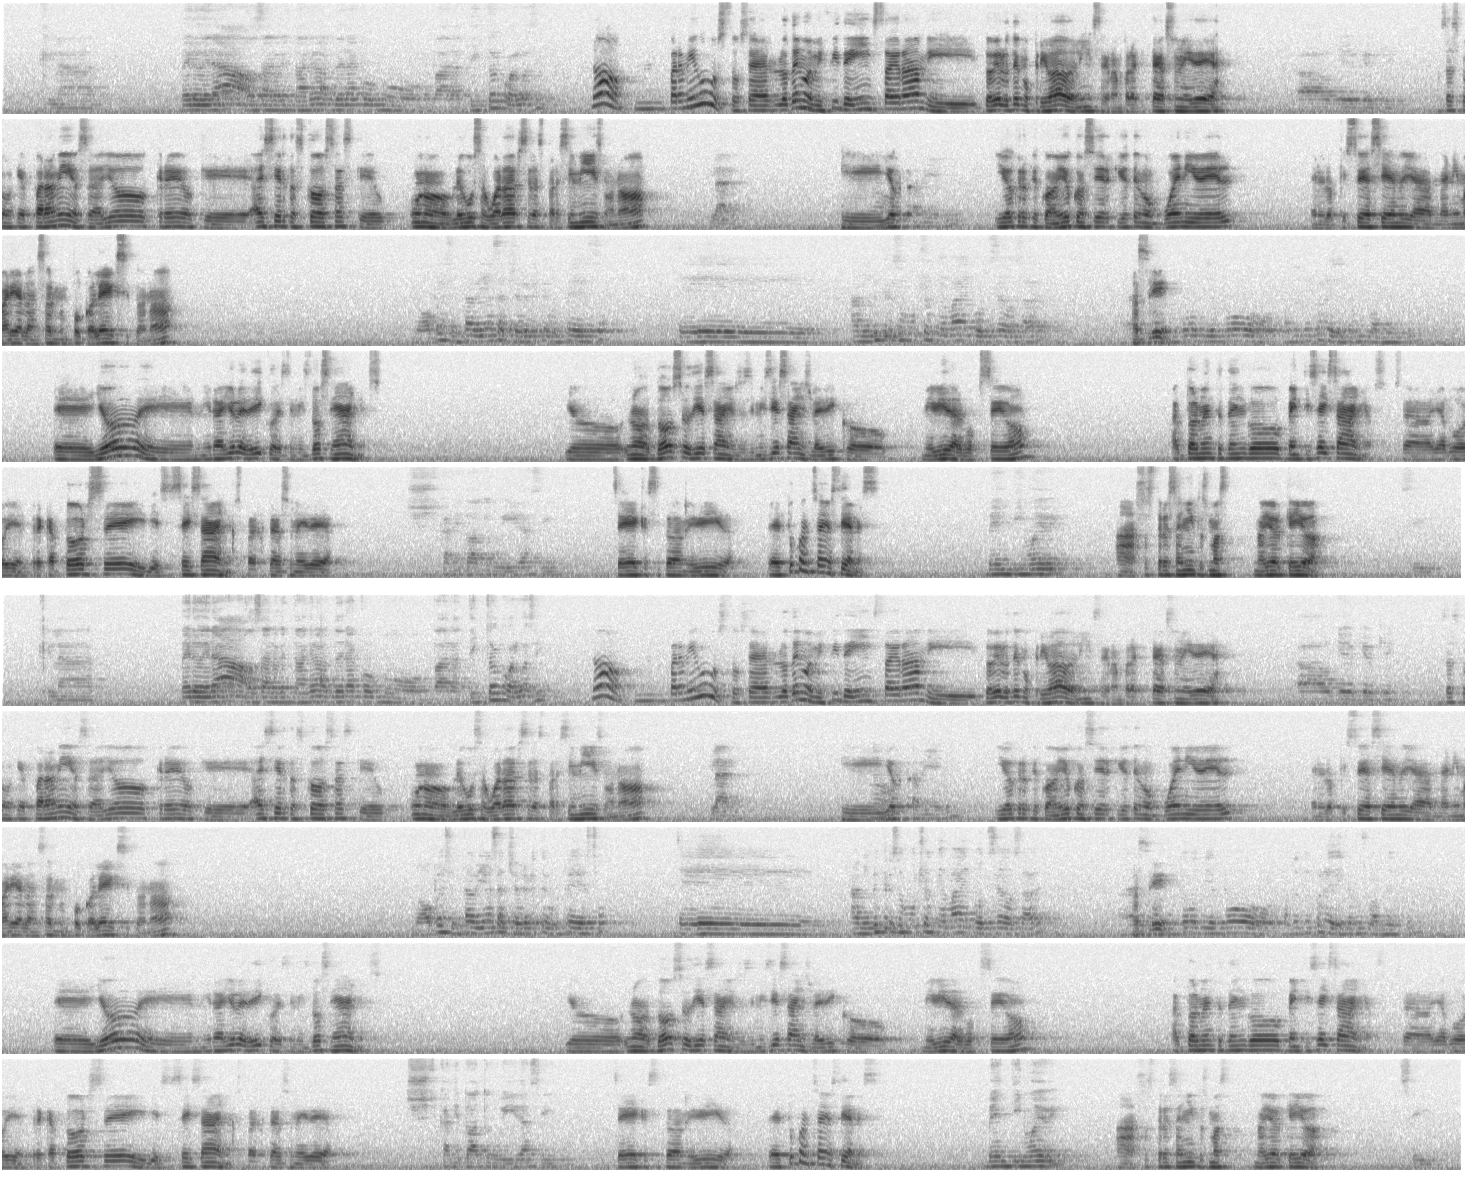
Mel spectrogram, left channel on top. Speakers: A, on the right; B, on the left.
A: claro. Pero era, o sea, lo que estabas grabando era como para TikTok o algo así.
B: No, mm, para mi gusto, o sea, lo tengo en mi feed de Instagram y todavía lo tengo privado en Instagram para que te hagas una idea. <laughs>
A: Ah, ok, ok, ok.
B: O sea, es como que para mí, o sea, yo creo que hay ciertas cosas que uno le gusta guardárselas para sí mismo, ¿no?
A: Claro.
B: Y
A: No,
B: yo,
A: pues está bien.
B: yo creo que cuando yo considero que yo tengo un buen nivel en lo que estoy haciendo, ya me animaría a lanzarme un poco al éxito, ¿no?
A: No, pues está bien, o sea, chévere que te guste eso. Eh, a mí me interesó mucho el tema del boxeo, ¿sabes? Eh,
B: Así.
A: ¿cuánto tiempo, cuánto tiempo le dedicas usualmente?
B: Eh, yo, eh, mira, yo le dedico desde mis 12 años. Yo, no, 12 o 10 años, desde mis 10 años le dedico mi vida al boxeo. Actualmente tengo 26 años, o sea, ya voy entre 14 y 16 años, para que te hagas una idea.
A: Ch, Casi toda tu vida, sí.
B: Sé casi toda mi vida. Eh, ¿tú cuántos años tienes?
A: veintinueve
B: Ah, sos tres añitos más mayor que yo.
A: Sí.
